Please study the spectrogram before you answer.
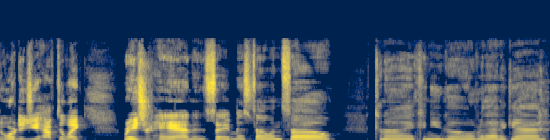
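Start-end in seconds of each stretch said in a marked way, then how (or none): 2.3-5.5 put-on slow, very high childlike tone. Acting out a student asking the teacher to repeat: Little Bo Peep voice. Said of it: "you sound like Lil Bo Peep".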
